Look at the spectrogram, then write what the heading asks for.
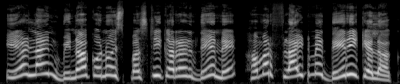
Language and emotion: Maithili, angry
